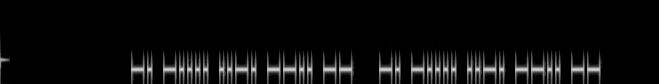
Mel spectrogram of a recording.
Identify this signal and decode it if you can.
Morse code, heard as a keyed tone, about 30 wpm, 700 Hz. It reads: N6FZM N6FZM
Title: USA Call Signs Repeated 2x 30wpm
